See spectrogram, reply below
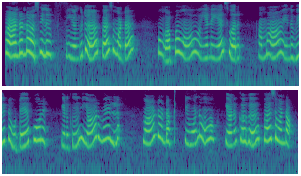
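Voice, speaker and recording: A woman voicing a sad, rejected mother in a cartoon, speaking softly and near tears, with a Tirunelveli Tamil accent. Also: extremely high pitch, moderate pace, highs cut off. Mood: resigned. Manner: soft, sorrowful, near tears.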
